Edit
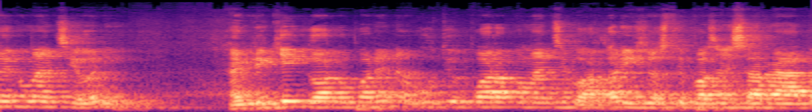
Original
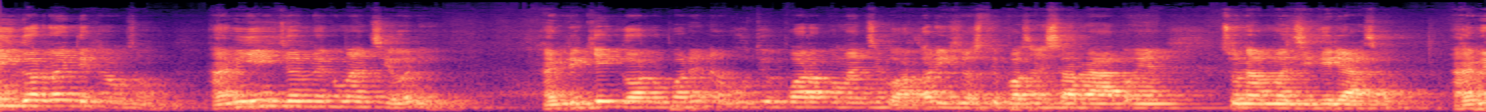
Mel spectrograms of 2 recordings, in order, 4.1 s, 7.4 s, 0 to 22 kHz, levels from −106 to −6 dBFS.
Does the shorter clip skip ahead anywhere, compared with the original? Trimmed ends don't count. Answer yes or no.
no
